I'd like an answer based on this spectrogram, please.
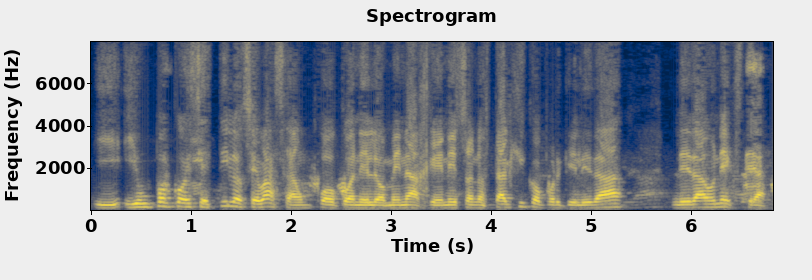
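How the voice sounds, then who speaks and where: At a medium pitch and normal speed, an Argentine actor chats casually during a live interview. He talks reflectively, explaining things as he hunts for the right words.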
